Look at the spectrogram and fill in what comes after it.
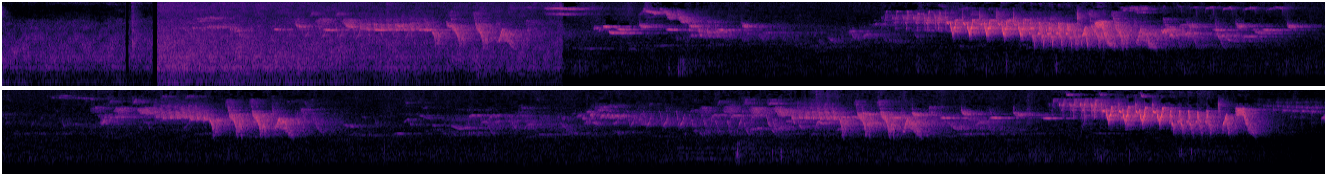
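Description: Bird song in repeated bursts of quick, rapidly gliding chirps, separated by short pauses. It starts after a few seconds of steady hiss-like noise that cuts off suddenly about five seconds in.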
